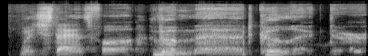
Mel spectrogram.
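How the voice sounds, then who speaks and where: In a put-on character voice, a man speaks fairly slowly in a dramatic, theatrical tone. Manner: dramatic, epic, theatrical.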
